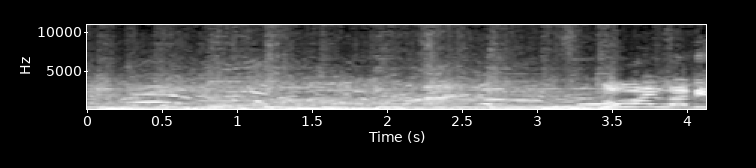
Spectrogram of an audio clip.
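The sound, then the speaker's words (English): A loud, dense concert crowd roars and cheers continuously while a fan filming on a camera shouts excitedly over the din to the singer, "Oh my God, I love you so much," voices rising and falling through the whole stretch. “You can hear it in the video. Like, oh, I just shouting.”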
